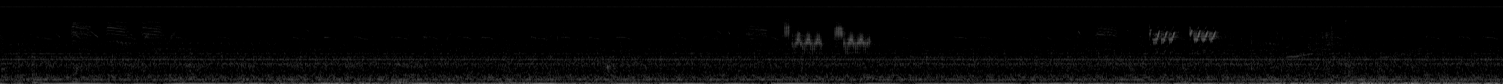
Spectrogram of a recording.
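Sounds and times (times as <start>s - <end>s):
bird calling with pulsed notes: 0.3s - 15.0s.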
